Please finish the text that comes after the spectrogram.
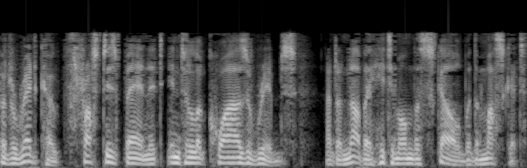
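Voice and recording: Someone reads aloud in a natural voice, pitch varying in an ordinary way.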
